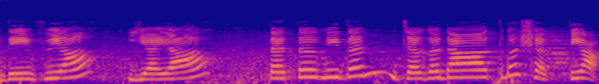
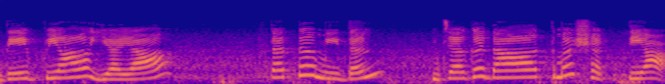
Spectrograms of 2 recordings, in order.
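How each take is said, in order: No difference in how they are said.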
